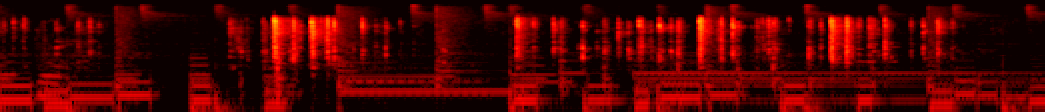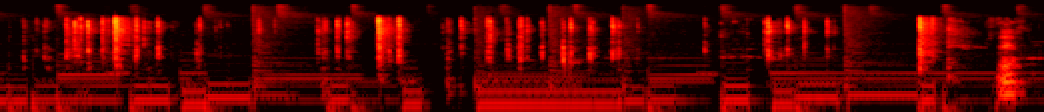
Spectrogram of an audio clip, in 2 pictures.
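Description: Typing on a computer keyboard in quick bursts of keystrokes with short pauses between them, over soft background music with low held notes.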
